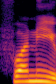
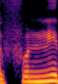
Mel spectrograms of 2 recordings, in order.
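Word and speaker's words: funny: यहाँ पे एफ U double N वाई, क्या पढ़ना है इसे, फनी, फुन्नी दोस्तों नहीं पढ़ना है, क्या पढ़ना है, फनी पढ़ना लिखना है।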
